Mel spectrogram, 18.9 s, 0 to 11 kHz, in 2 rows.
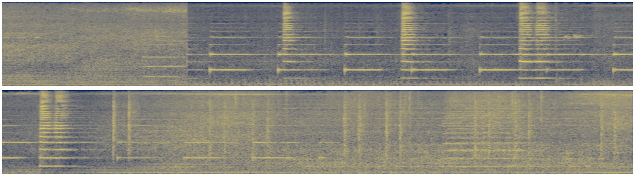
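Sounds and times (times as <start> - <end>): low diesel rumble: 0.0 - 18.9
train horn short blasts: 2.1 - 14.0, 16.1 - 17.8.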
